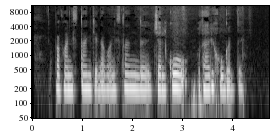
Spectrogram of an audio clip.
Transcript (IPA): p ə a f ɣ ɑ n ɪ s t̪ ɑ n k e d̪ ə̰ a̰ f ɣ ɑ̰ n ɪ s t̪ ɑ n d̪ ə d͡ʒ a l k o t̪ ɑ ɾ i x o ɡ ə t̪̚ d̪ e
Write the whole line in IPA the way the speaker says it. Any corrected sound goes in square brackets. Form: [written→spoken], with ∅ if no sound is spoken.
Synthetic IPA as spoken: p ə a f ɣ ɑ n ɪ s t̪ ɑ n k e d̪ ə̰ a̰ f ɣ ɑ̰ n ɪ s t̪ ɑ n d̪ ə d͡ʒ a l k o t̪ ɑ ɾ i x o ɡ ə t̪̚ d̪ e

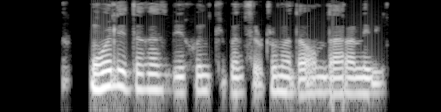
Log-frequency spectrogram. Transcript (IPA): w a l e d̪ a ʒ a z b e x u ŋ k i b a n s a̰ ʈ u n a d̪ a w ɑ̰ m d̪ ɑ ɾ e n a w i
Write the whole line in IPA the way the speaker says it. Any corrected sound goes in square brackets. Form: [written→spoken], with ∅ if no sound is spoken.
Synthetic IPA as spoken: w a l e d̪ a [ʒ→ɣ] a z b e x u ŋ k i b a n s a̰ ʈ u n a d̪ a w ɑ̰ m d̪ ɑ ɾ [e→a] n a w i

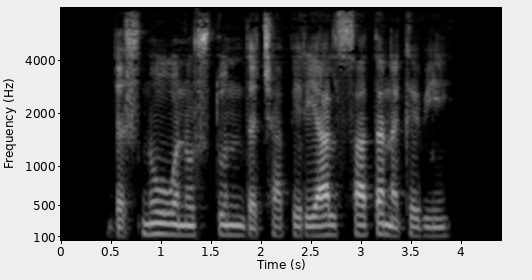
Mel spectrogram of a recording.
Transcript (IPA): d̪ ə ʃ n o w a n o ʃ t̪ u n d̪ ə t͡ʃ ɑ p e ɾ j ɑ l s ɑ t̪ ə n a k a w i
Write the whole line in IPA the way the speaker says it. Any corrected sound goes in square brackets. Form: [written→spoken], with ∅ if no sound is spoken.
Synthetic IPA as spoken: d̪ ə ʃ n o w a n o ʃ t̪ u n d̪ ə t͡ʃ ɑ p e ɾ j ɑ l s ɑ t̪ ə n a k a w i

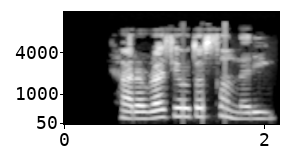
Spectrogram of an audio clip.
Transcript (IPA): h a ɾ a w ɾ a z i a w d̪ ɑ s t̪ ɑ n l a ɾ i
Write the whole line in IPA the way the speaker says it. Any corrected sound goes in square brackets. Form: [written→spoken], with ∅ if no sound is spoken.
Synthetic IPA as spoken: h a ɾ a w ɾ a z [i→j] a w d̪ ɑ s t̪ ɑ n l a ɾ i

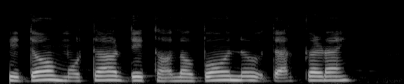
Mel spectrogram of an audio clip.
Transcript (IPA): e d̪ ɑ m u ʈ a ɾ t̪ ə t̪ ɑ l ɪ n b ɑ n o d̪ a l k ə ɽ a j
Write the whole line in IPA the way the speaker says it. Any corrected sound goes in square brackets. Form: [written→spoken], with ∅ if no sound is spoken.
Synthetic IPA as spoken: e d̪ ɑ m [u→o] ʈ a ɾ [t̪→d̪] ə t̪ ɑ l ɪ [n→∅] b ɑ n o d̪ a [l→ɾ] k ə ɽ a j

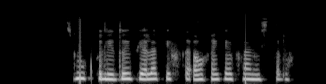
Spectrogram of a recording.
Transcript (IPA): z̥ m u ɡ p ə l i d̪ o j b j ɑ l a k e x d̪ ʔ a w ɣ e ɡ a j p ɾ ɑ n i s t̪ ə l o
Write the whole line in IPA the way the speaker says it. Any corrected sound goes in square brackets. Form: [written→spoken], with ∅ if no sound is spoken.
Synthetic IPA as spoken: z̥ m u ɡ p ə l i d̪ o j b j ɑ l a k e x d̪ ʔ a w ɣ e ɡ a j p ɾ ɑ n i s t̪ ə l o

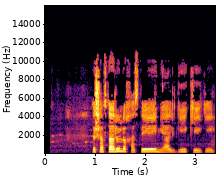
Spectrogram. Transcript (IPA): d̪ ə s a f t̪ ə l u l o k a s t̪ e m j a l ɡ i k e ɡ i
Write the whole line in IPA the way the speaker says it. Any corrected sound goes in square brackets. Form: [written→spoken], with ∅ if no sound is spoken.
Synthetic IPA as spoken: d̪ ə [s→ʃ] a f t̪ [ə→ɑ] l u l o [k→x] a s t̪ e [m→n] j [a→ɑ] l ɡ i k e ɡ i

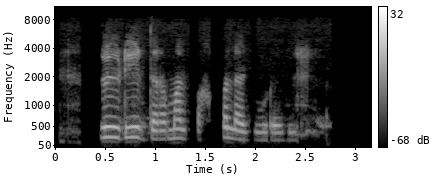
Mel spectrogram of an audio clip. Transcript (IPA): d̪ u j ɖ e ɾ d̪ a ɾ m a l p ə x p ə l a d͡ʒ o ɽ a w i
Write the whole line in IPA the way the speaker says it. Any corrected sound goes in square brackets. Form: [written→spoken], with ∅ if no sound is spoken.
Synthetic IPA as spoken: d̪ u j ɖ e ɾ d̪ a ɾ m a l p ə x p ə l a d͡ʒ o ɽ a w i

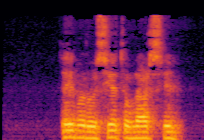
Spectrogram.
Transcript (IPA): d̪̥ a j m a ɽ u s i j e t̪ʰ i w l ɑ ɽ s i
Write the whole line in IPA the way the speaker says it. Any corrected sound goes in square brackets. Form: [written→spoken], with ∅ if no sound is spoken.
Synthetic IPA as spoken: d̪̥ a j [m→b] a [ɽ→ɾ] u s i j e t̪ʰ [i→a] w l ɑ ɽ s i

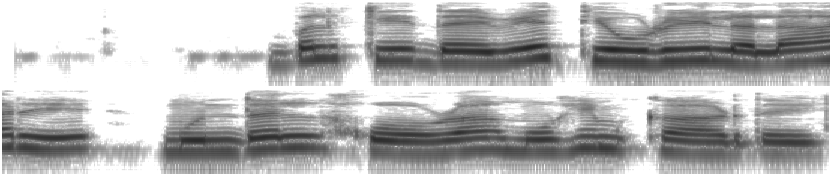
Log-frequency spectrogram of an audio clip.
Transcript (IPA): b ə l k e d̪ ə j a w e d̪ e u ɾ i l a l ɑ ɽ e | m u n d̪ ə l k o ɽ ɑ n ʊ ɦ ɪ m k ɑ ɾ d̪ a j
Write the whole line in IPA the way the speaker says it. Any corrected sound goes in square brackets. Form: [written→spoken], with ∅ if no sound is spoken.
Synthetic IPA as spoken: b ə l k e d̪ ə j a w e [d̪→t̪] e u ɾ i l a l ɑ [ɽ→ɾ] e | m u n d̪ ə l [k→x] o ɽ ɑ [n→m] ʊ ɦ ɪ m k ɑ ɾ d̪ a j

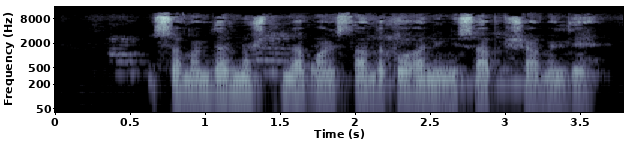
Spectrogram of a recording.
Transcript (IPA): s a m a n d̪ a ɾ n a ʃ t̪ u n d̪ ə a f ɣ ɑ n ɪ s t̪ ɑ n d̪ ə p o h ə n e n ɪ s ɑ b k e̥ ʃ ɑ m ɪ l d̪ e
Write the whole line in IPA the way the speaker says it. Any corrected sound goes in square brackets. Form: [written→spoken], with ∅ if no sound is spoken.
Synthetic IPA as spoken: s a m a n d̪ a ɾ n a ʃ t̪ u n d̪ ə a f ɣ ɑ n ɪ s t̪ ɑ n d̪ ə p o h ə n e n ɪ s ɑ b k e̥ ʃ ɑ m ɪ l d̪ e

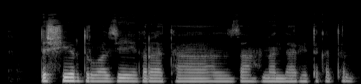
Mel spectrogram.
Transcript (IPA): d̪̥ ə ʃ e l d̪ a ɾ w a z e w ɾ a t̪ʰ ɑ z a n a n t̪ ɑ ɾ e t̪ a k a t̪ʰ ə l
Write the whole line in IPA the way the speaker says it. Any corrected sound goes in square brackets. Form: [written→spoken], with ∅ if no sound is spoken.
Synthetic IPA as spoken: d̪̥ ə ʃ e [l→ɾ] d̪ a ɾ w [a→ɑ] z e [w→ɣ] ɾ a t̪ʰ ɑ z a n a n [t̪→d̪] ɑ ɾ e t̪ a k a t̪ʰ ə l

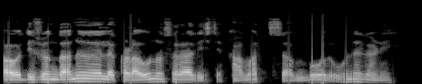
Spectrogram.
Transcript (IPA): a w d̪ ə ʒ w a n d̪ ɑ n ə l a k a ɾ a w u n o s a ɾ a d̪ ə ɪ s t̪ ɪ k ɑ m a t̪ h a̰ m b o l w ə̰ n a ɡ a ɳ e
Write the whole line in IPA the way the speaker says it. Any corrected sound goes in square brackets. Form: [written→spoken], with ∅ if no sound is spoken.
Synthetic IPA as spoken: a w d̪ ə ʒ w a n d̪ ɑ n ə l a k a [ɾ→ɽ] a w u n o s a ɾ a d̪ ə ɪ s t̪ ɪ [k→q] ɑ m a t̪ [h→s] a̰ m b o l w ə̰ n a ɡ a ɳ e

